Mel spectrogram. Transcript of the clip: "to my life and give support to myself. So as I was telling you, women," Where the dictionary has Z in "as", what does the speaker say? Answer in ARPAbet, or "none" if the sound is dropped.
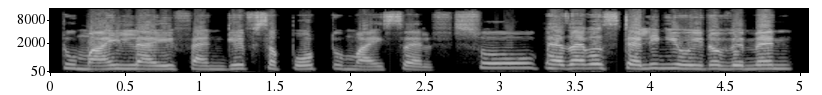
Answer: Z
